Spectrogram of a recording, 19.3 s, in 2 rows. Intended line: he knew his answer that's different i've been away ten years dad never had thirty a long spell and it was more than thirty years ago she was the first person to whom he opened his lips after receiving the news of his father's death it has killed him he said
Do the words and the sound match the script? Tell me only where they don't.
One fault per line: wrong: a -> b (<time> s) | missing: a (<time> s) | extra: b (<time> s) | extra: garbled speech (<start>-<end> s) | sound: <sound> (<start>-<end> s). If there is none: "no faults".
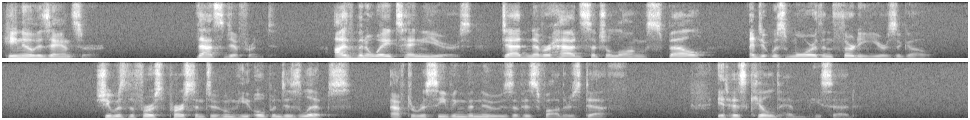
wrong: thirty -> such (5.8 s)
